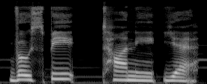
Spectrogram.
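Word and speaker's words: воспитание: A parenting philosophy called vospitany, pronounced vospit tani that teaches children to see nature not as a special event but as normal life.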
